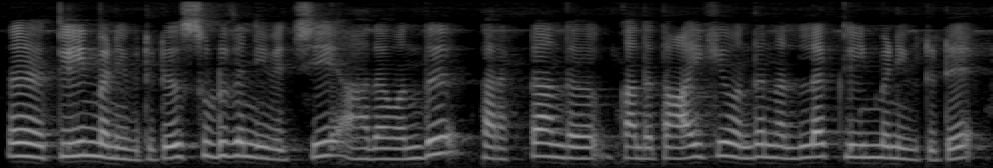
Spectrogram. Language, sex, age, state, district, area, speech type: Tamil, female, 45-60, Tamil Nadu, Namakkal, rural, spontaneous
